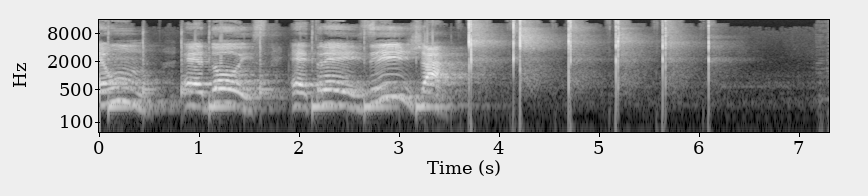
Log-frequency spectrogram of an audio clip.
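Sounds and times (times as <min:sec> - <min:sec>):
speech: 0:00.9 - 0:03.6
finger snapping: 0:03.7 - 0:06.4.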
